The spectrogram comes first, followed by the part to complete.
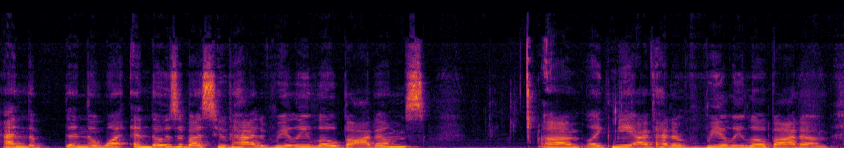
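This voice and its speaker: A woman's voice: a little high, steady tone, moderate pace, darkish tone. A woman hosting a podcast about recovery, earnest and emphatic, encouraging her guest. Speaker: podcast host, recovery store owner. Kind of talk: casual podcast conversation.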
